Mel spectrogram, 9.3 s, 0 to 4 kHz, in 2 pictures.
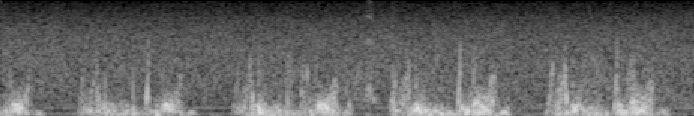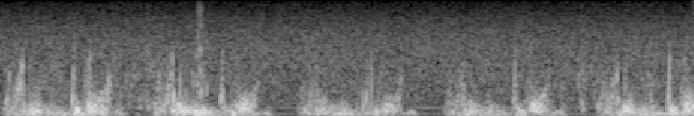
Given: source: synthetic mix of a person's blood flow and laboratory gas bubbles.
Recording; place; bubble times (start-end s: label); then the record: Doppler ultrasound of blood flow; precordium
1.83-2.08 s: bubbles
2.21-2.52 s: bubbles
2.60-2.70 s: bubbles
5.36-5.78 s: bubbles
5.89-6.03 s: bubbles
8.36-8.39 s: bubbles
8.46-8.70 s: bubbles
8.78-8.88 s: bubbles
8.93-9.03 s: bubbles
From the record:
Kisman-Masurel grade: 221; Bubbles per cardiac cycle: several, 3 to 8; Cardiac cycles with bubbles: 10 to 50%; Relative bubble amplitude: barely perceptible (0.100 to 0.250); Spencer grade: 2 (many but less than half of the cardiac periods contain bubble signals, singularly or in groups); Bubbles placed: only in the low amplitude regions of the cardiac cycle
